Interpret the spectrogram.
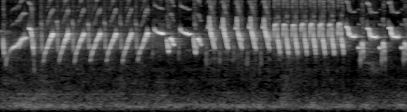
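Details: Singing canary used to set off answers from other canaries: brisk series of upward-sweeping chirps, changing pace mid-phrase into a denser, louder trill of high repeated notes.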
